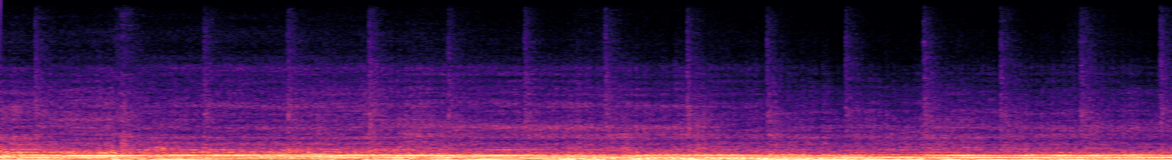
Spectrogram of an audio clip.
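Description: A live heavy rock band playing loud: distorted electric guitar and bass holding a sustained, droning chord over a heavy low end, with a cymbal struck steadily a little under twice a second.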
